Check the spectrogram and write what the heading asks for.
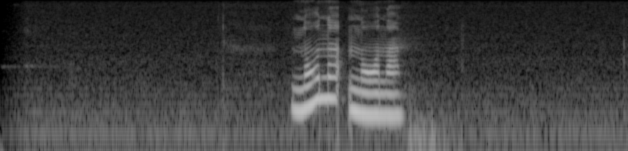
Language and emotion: Russian, neutral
